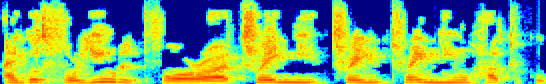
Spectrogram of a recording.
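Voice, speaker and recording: Speaking at a fairly slow pace, a woman with a Spanish accent keeps a medium pitch and fairly even intonation. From Spain. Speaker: cooking teacher. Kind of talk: tutorial. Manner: halting.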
